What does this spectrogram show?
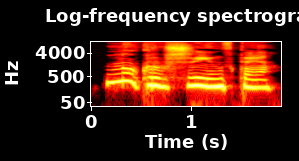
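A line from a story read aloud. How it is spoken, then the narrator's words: Breathed out. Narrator (Russian): выдохнул Игорь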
